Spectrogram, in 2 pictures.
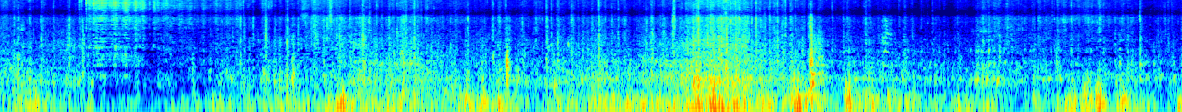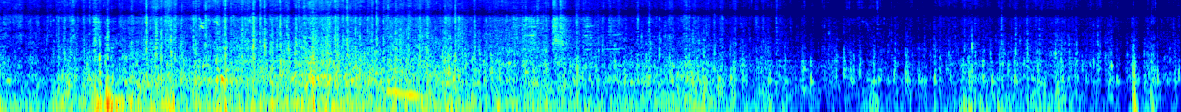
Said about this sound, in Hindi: ये देखिए, ये हमारे कबूतर हैं, हम इनको दाना डाल रहे हैं।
